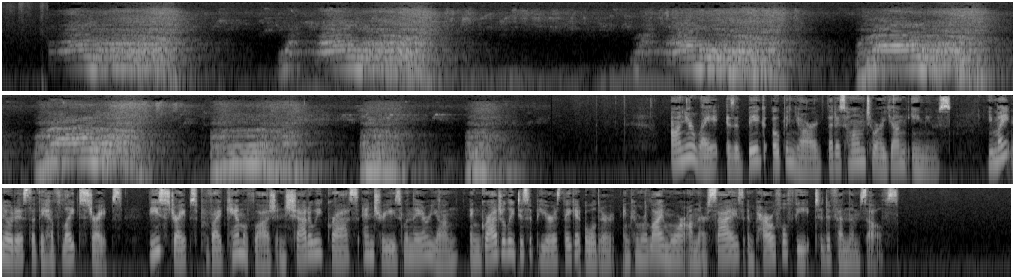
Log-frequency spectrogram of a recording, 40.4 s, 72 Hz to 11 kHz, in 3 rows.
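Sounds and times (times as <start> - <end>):
lion roaring and grunting: 0.8 - 2.8, 3.7 - 6.0, 8.4 - 10.7, 11.4 - 20.5
speech: 22.6 - 39.0.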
